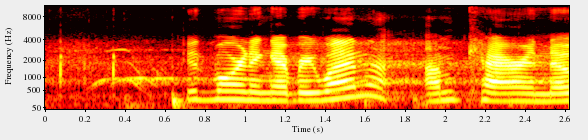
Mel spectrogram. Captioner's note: cheers and applause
